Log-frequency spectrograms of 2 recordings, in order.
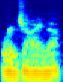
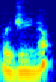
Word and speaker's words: Regina: Um, yes, the city's name is pronounced Regina, not Regina, which is I Regina is actually the English pronunciation.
